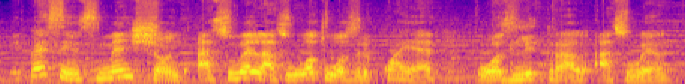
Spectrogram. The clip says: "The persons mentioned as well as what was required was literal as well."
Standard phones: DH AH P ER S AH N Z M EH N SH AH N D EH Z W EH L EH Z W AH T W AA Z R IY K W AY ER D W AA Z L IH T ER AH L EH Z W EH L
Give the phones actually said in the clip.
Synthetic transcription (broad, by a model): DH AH P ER S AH N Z M EH N SH AH N D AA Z W EH L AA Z W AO T W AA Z R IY K W AY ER D W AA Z L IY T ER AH L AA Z W EH L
